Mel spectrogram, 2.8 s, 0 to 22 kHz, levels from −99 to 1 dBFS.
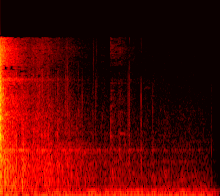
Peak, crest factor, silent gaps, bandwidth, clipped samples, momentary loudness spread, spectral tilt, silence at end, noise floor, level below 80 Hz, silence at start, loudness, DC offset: -6 dBFS; 34 dB; none; 11.5 kHz; under 0.1%; 24 LU; -1 dB/octave; 2 s; -64 dBFS; -62 dBFS; 0 s; -36 LUFS; under 0.1%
